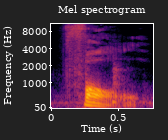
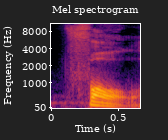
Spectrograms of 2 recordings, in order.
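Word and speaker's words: Pfohl: The real name of this wrestler is Lawrence Wendell Fohl. Last name is spelled P-F-O-H-L. What was it? Name one more time? Lawrence Wendell Fohl. I think it's how it's pronounced. It's spelled P-F-O-H-L.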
